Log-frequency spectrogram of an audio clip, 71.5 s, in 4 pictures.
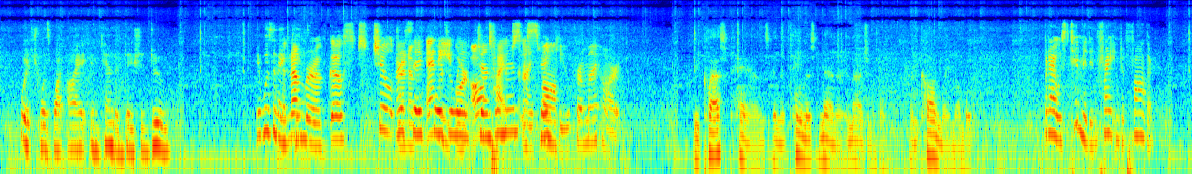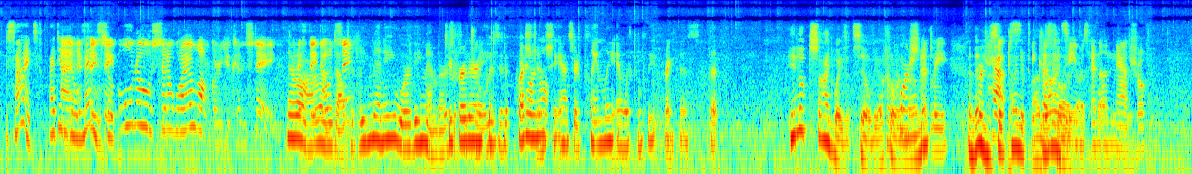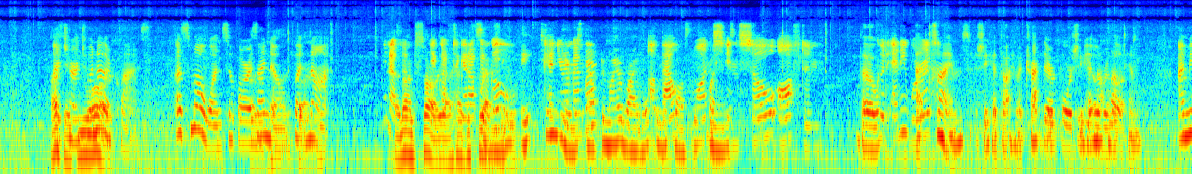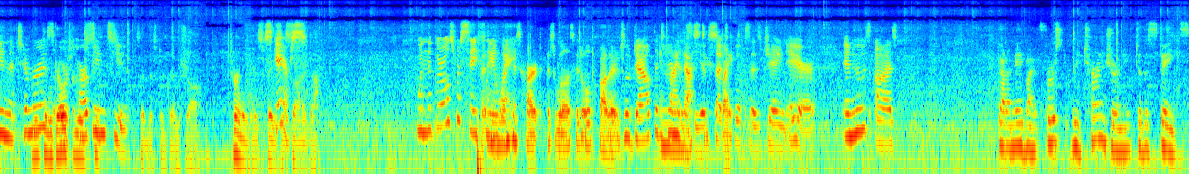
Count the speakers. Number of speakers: nine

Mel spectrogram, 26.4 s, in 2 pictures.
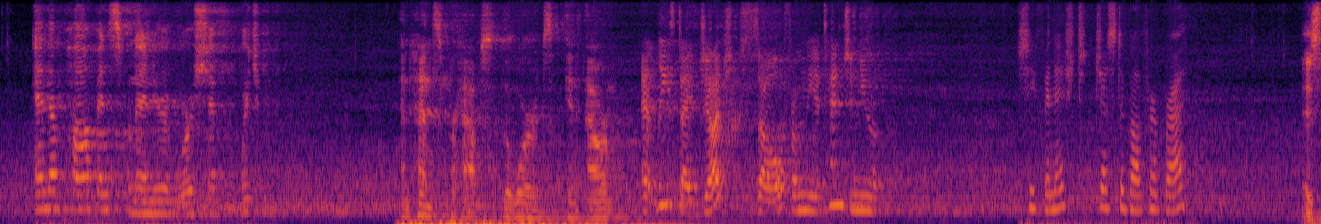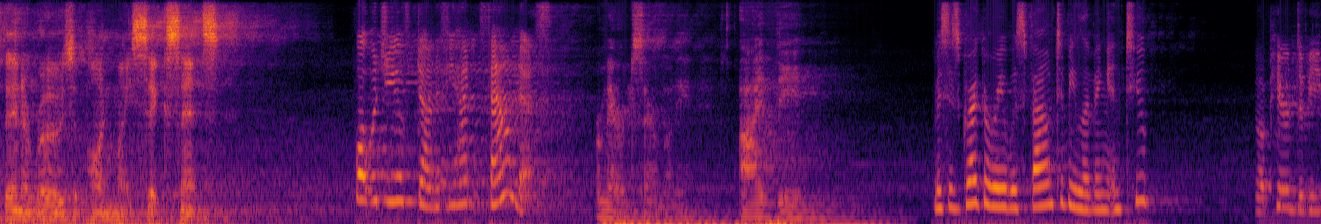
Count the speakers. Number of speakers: six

